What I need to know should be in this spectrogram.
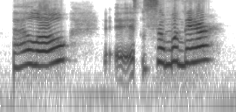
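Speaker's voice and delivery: shaky, trembling woman's voice. Game narrator voicing a woman calling out inside the Death Temple: trembling woman's voice. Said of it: "you hear a trembling woman's voice call out".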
